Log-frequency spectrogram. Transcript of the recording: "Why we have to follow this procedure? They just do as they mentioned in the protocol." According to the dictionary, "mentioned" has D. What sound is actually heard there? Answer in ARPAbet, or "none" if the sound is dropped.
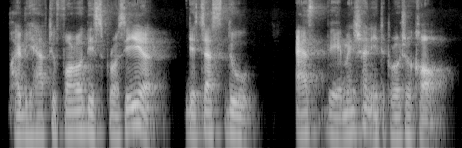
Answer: none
